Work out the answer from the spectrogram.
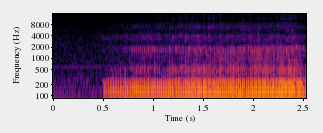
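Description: After a brief quiet moment, a loud, low, rattling rumble with the breath, typical of a dog snoring.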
